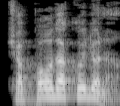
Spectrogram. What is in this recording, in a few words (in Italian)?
"cogliona", crespinese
